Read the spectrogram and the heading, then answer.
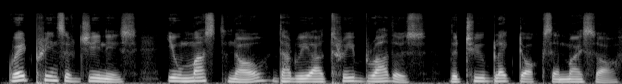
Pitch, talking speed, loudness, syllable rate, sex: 135 Hz, 175 wpm, -18 LUFS, 4.1 syllables/s, male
